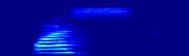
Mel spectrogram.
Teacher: qaf is heavy for fatha open jaws, attached with sin. Sin will get sifa of rakhawa.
